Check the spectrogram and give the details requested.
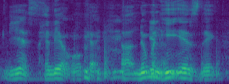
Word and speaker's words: Hillel: Did I pronounce it correctly? Yes. Hillel, okay.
